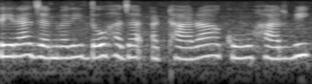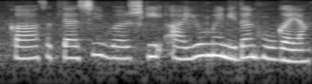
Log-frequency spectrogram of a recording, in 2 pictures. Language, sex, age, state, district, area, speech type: Hindi, female, 45-60, Madhya Pradesh, Harda, urban, read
